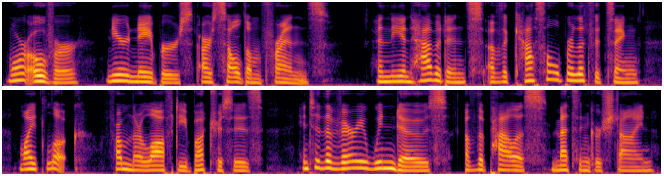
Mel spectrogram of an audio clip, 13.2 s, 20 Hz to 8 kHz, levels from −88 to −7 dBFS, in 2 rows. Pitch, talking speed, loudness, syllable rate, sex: 175 Hz, 125 wpm, -18 LUFS, 4.4 syllables/s, female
